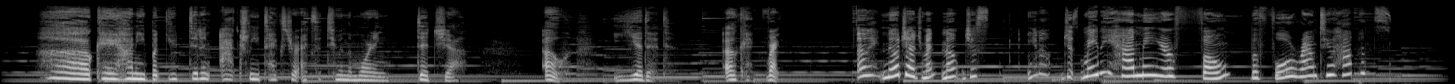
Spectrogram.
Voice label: Nervous Friend

